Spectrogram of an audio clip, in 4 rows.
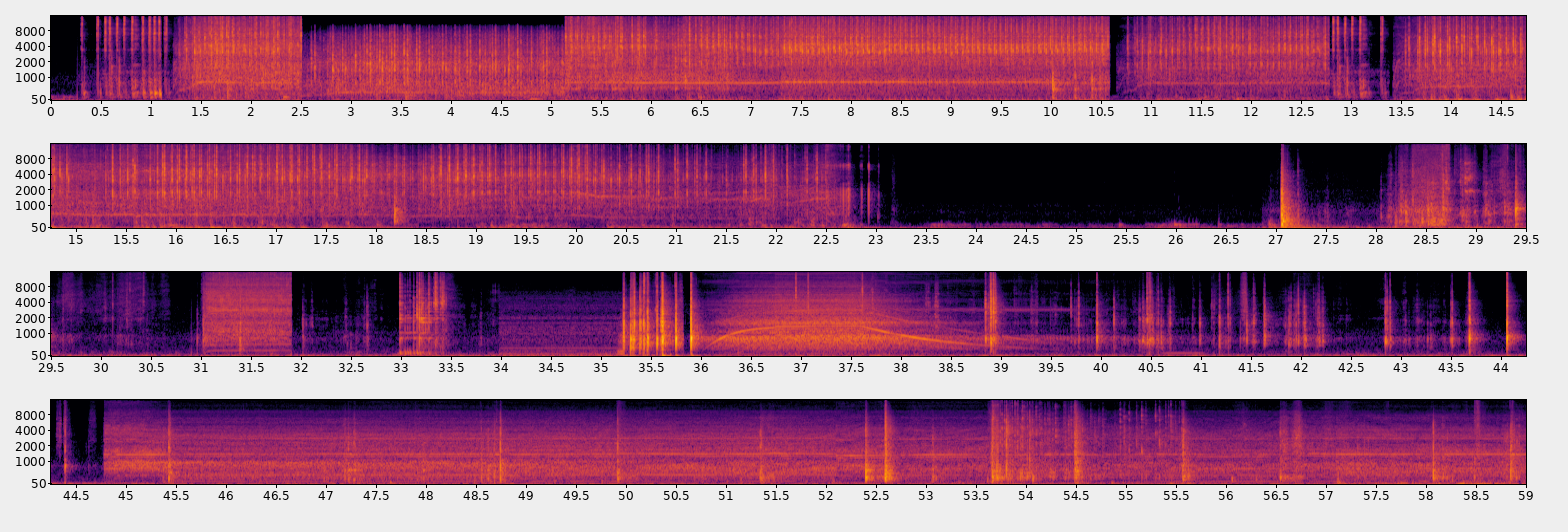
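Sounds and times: toy being handled: 0.3s - 23.2s, 28.1s - 34.0s, 35.2s - 44.8s, 52.1s - 57.3s
fan motor hum: 3.1s - 12.8s, 13.4s - 22.4s, 34.0s - 40.2s, 44.8s - 59.0s.

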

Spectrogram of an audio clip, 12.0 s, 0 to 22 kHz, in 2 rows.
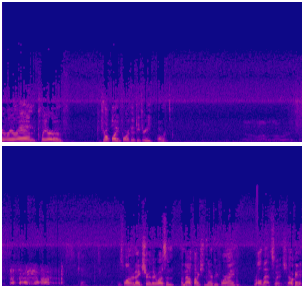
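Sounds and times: man's voice over two-way radio: 6.1s - 7.2s.

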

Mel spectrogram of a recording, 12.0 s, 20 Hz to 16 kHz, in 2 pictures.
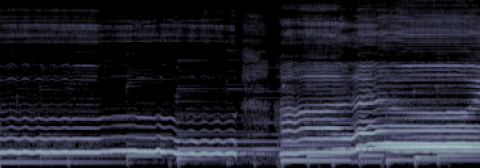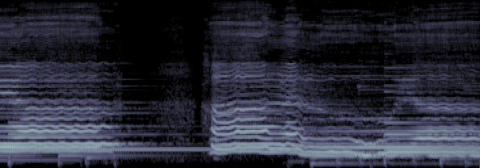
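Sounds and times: woman singing with vibrato: 0.0s - 7.7s, 8.6s - 12.0s.

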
